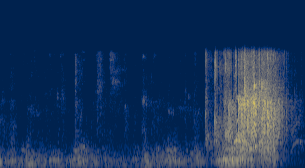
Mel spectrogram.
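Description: A short, loud burst of applause that starts about four seconds in and cuts off abruptly after less than two seconds. Before it, only faint scattered knocks and murmur.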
